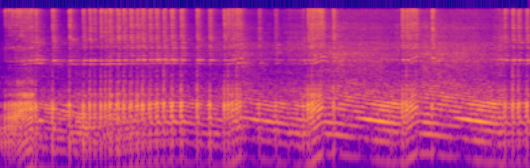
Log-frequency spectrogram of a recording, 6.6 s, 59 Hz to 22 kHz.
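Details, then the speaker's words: Yamaha F1ZR Millenium two-stroke (YP2 block) during a teardown and restoration, original manifold rubber with a chicken feather found inside; crisp ringing blips, revs rising and falling cleanly, no misfire or rattle; normal healthy running. "Nah ini guys, renyah suaranya"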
